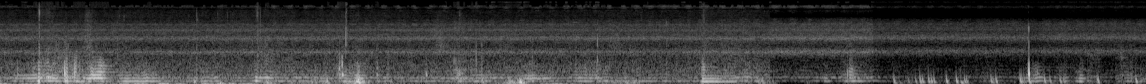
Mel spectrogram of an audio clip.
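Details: Honey bees at a giant wild nest, disturbed as skilled honey hunters approach and harvest the honey; a steady low droning hum with layered harmonics, broken by sharp clicks and knocks, quieter toward the end.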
